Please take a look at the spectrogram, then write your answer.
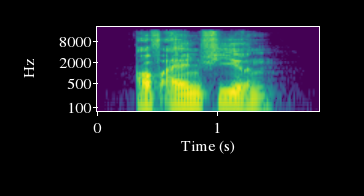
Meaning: on all fours
- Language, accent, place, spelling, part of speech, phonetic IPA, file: German, Germany, Berlin, auf allen vieren, adjective, [aʊ̯f ˈalən ˈfiːʁən], De-auf allen vieren.ogg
